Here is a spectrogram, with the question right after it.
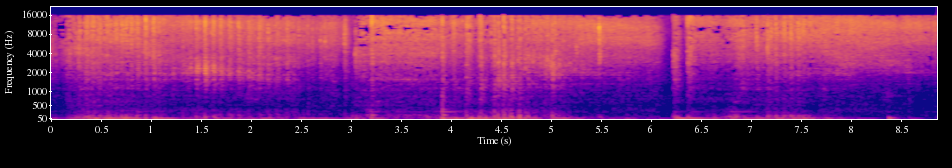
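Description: Fingertips and long nails rub and scratch slowly over the exposed ridges of a flat corrugated cardboard sheet. The result is a steady, bright, hissy scraping with a low rumble underneath, broken by brief pauses and fresh strokes around the third and sixth seconds.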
